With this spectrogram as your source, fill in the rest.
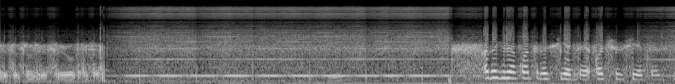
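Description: A man speaks calmly over a headset radio.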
